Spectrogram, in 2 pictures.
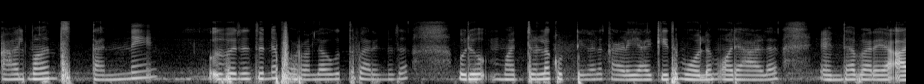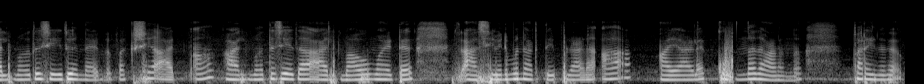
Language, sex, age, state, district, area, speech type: Malayalam, female, 18-30, Kerala, Idukki, rural, spontaneous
